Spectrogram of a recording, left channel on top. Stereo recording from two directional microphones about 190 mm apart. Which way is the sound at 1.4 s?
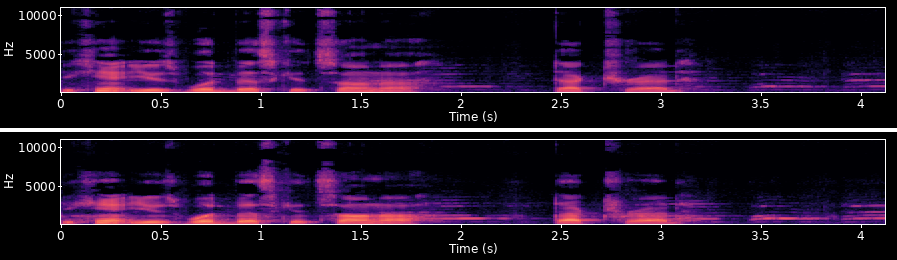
45° left (ahead or behind).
